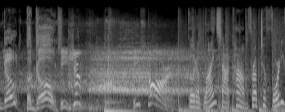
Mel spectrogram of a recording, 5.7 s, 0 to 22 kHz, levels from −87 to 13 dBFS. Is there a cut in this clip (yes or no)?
no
